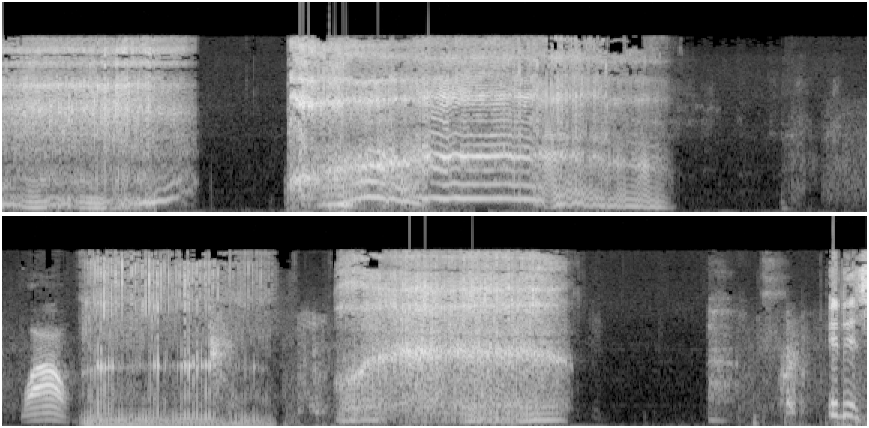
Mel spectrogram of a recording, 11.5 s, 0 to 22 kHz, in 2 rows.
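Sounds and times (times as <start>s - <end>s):
person loudly imitating a man's snoring: 0.0s - 1.3s, 1.9s - 4.5s, 6.3s - 9.6s
speech: 5.9s - 6.6s, 11.3s - 11.5s.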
